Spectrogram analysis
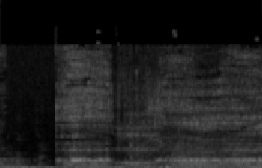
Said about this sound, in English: Are you having difficulty breathing, Morty? Is your throat constricting, as though some force were at work?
